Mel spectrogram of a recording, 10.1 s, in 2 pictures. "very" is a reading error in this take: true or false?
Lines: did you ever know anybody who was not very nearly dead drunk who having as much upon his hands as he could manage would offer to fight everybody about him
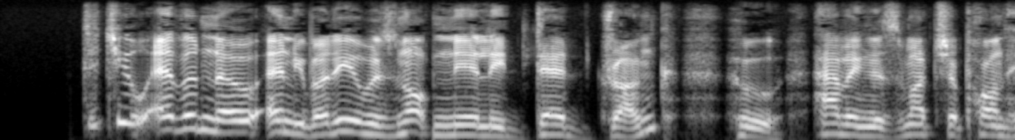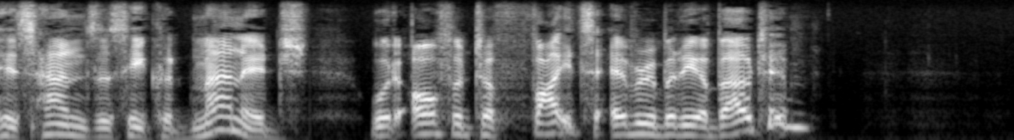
true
